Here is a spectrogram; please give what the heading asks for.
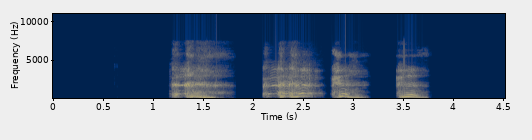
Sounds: Throat clearing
